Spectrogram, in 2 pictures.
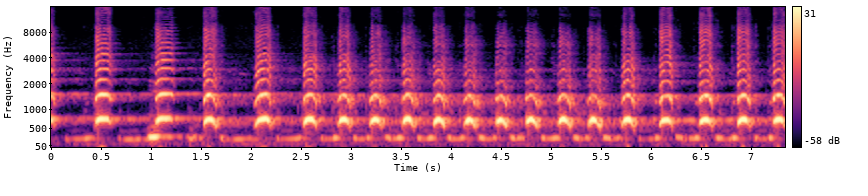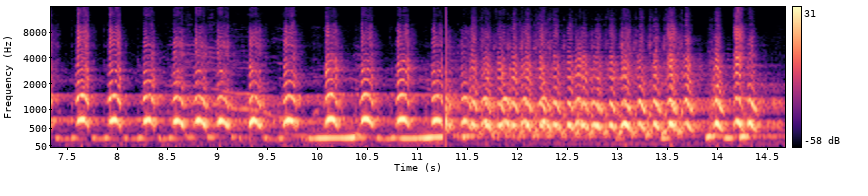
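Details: Two zoo siamangs vocalizing to pair-bond, define territory and announce their presence: loud, honking, harmonic barks repeated steadily about three times a second, then breaking into faster, denser overlapping calls near the end.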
